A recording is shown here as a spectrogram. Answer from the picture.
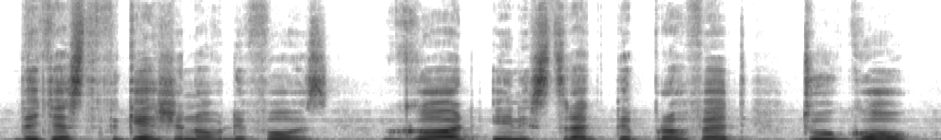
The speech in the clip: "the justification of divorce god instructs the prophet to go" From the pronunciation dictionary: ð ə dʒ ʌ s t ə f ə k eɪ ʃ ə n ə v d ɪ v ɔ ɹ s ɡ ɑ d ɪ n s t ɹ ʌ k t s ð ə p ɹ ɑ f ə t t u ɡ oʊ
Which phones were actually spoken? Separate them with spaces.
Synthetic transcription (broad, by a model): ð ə dʒ ʌ s t ə f ə k eɪ ʃ ə n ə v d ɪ f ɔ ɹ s ɡ ɑ d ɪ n s t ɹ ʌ k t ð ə p ɹ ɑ f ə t t u ɡ oʊ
